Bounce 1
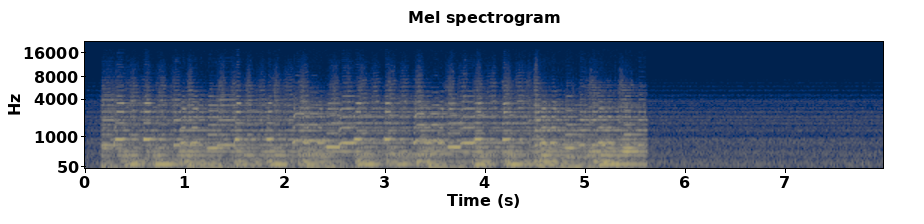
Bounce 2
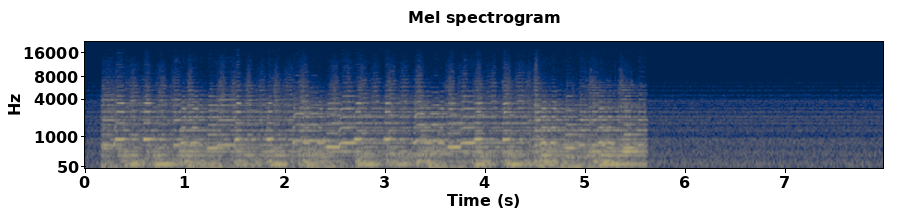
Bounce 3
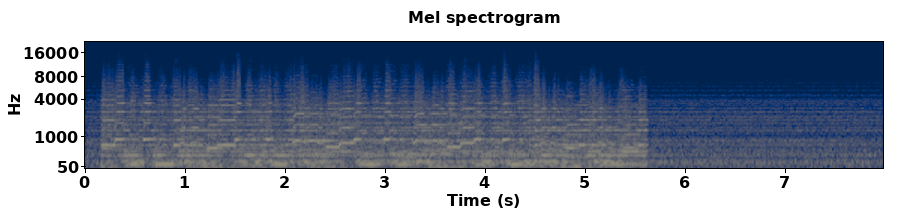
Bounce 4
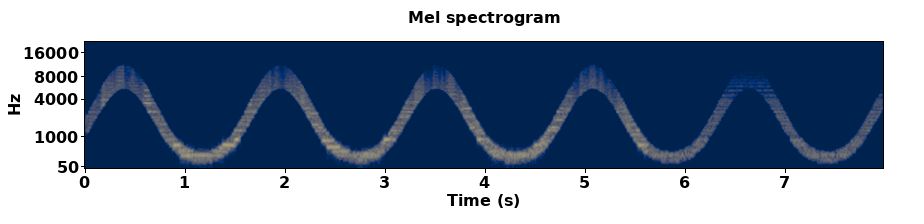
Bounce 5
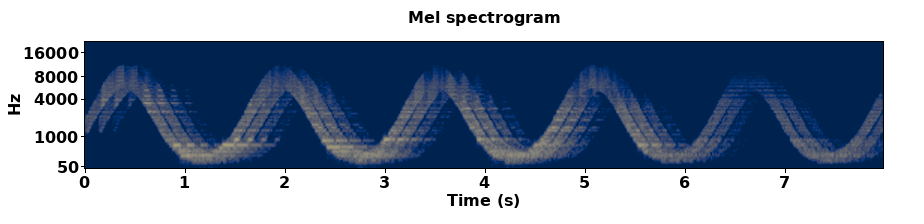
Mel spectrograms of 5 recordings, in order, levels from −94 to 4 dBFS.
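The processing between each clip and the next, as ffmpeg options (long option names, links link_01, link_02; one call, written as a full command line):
ffmpeg -i in.wav -af anull out.wav
ffmpeg -i in.wav -af "aecho=1:1:6:0.49,acompressor=threshold=-31dB:ratio=6,asoftclip=type=tanh:threshold=-34dB,volume=-1dB" out.wav
ffmpeg -i in.wav -af "afftfilt=real='re*between(b*sr/1024,270*pow(8000/270,0.5+0.5*sin(2*PI*0.64*pts/sr))/1.41,270*pow(8000/270,0.5+0.5*sin(2*PI*0.64*pts/sr))*1.41)':imag='im*between(b*sr/1024,270*pow(8000/270,0.5+0.5*sin(2*PI*0.64*pts/sr))/1.41,270*pow(8000/270,0.5+0.5*sin(2*PI*0.64*pts/sr))*1.41)':win_size=1024:overlap=0.75,volume=9dB" out.wav
ffmpeg -i in.wav -af "aecho=1:1:135|270|405:0.447|0.0849|0.0161,volume=-1dB" out.wav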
